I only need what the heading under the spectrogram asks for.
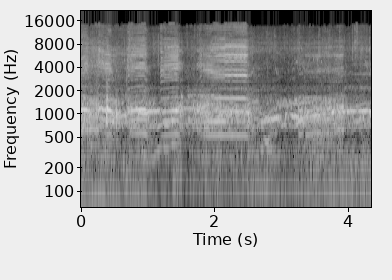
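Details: Free-range hens on a sunny spring day, a noisy mix of raspy cackling bursts and drawn, bending squawks, overlapping so that the flock sounds continuously busy.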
